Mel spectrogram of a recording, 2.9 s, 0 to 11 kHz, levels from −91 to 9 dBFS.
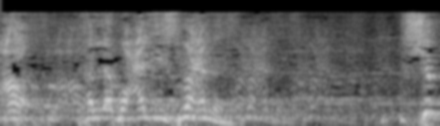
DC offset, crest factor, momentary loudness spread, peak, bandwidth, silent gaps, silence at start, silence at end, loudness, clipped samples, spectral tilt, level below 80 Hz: under 0.1%; 16 dB; 19 LU; 0 dBFS; 8 kHz; none; 0 s; 0 s; -16 LUFS; under 0.1%; -3.5 dB/octave; -40 dBFS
